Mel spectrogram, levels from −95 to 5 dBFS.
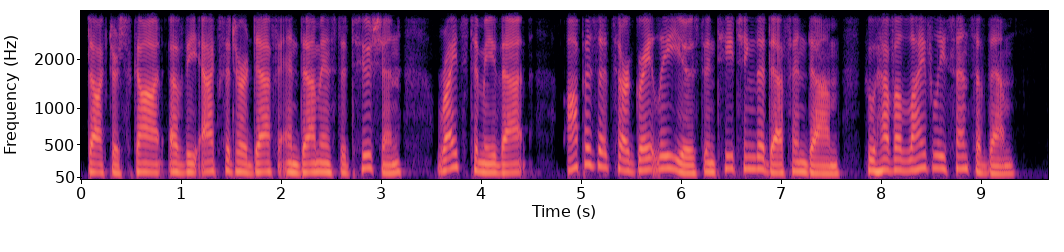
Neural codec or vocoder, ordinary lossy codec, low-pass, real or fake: none; Opus, 64 kbps; 3.6 kHz; real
